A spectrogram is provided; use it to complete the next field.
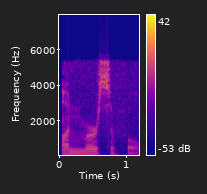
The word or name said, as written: unmerciful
